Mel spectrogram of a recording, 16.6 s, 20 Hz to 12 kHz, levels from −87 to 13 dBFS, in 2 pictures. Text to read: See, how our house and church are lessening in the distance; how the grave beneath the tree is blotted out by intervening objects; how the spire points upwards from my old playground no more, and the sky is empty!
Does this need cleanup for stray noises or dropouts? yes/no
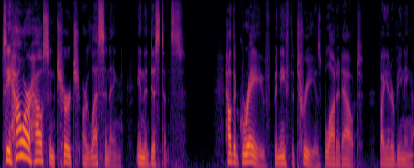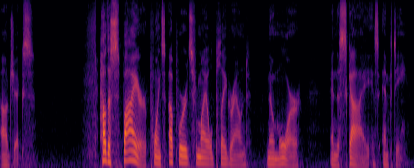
no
